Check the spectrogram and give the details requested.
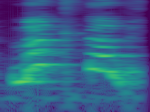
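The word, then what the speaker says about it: مكتب: up at the end so it has two syllables Mac go muck cup maktab is the place where you write on so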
